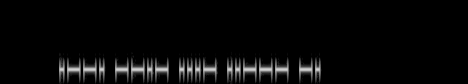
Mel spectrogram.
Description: Morse code, heard as a keyed tone, about 30 wpm, 700 Hz. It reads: PQV2N
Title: Code Groups - 5 Letter:Numbers - 30wpm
